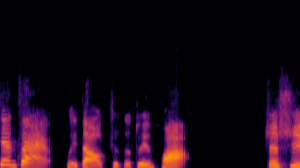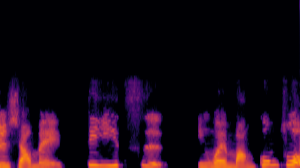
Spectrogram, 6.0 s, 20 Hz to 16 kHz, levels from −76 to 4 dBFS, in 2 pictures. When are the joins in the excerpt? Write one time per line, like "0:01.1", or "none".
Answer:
none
